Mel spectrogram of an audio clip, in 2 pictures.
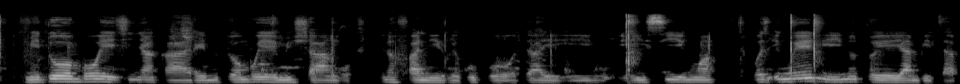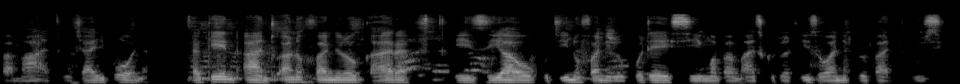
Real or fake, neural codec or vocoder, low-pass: real; none; 10.8 kHz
